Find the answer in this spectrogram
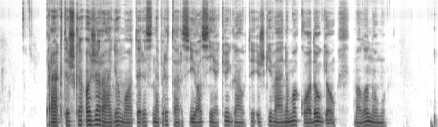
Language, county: Lithuanian, Vilnius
